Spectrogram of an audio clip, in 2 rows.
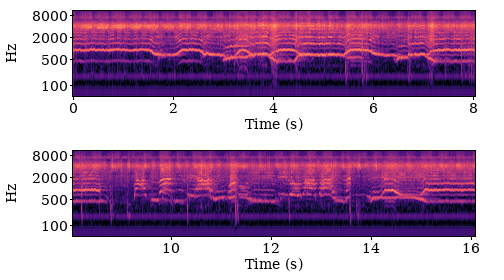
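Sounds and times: polyphonic yodel singing: 0:00.0 - 0:16.0
recording hiss: 0:00.0 - 0:16.0.

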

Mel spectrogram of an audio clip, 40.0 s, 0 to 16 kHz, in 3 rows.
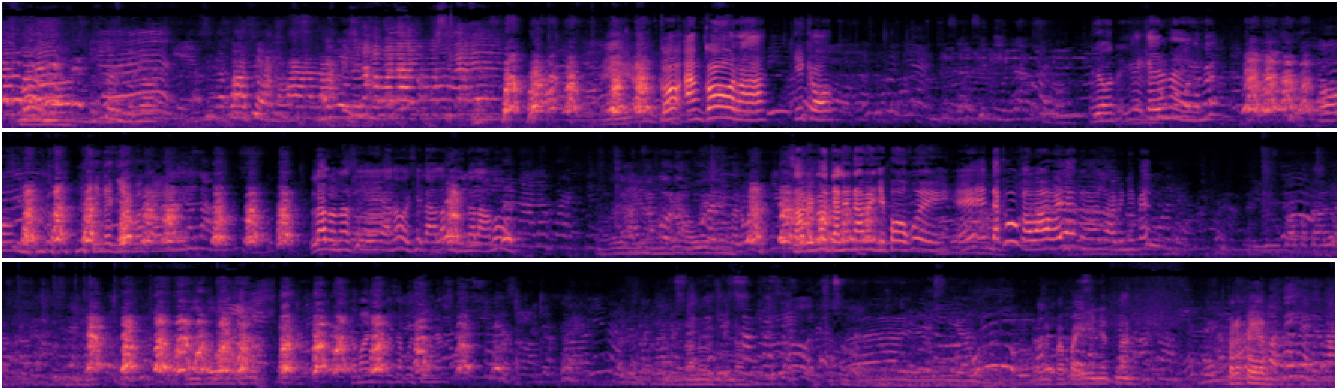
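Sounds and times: people's voices: 0:00.0 - 0:40.0
dog barking: 0:05.0 - 0:06.6, 0:12.3 - 0:16.4, 0:17.7 - 0:18.6, 0:20.7 - 0:21.8, 0:27.5 - 0:31.9.

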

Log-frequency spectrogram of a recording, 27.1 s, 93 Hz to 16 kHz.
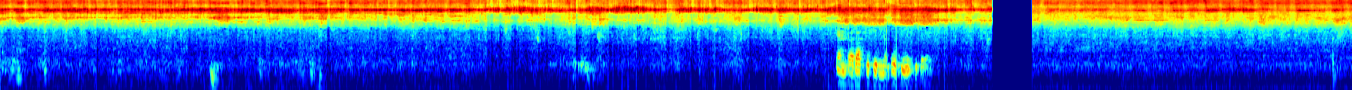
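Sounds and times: tap water running into sink: 0:00.0 - 0:19.8.

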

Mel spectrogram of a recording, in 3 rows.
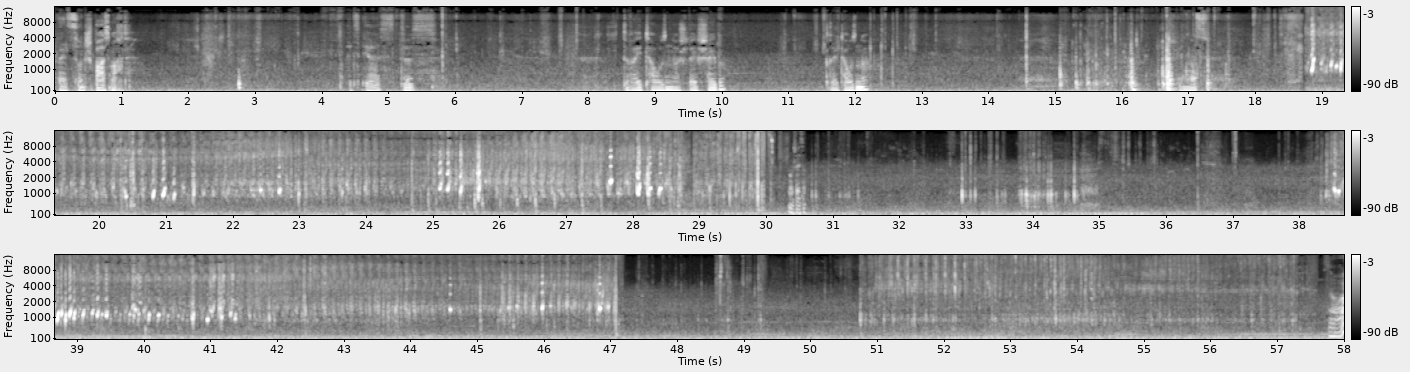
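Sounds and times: sanding pad scrubbing plastic: 0:18.7 - 0:30.1, 0:38.4 - 0:47.1.

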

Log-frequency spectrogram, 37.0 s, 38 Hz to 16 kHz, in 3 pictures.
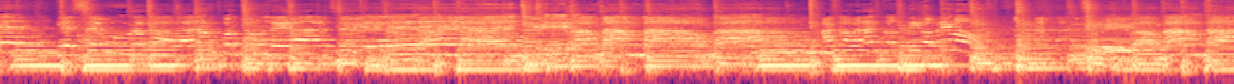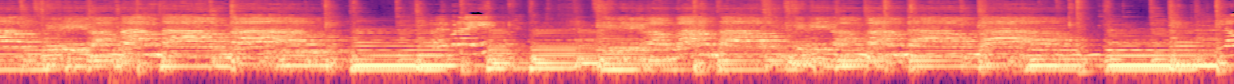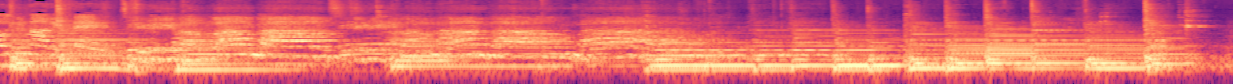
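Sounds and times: women singing together: 0:00.0 - 0:17.5, 0:18.1 - 0:23.5, 0:24.5 - 0:33.1
acoustic guitar: 0:00.0 - 0:37.0.

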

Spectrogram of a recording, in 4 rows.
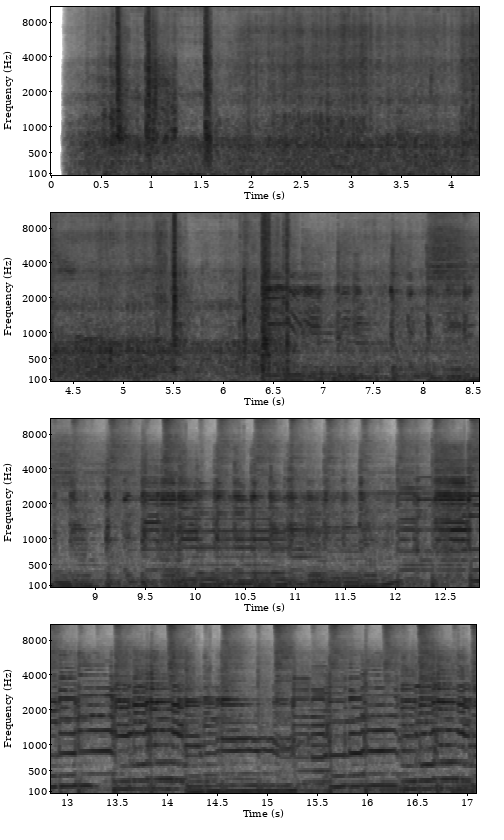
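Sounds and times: skateboard wheels on asphalt: 0:00.1 - 0:08.7
skateboard clacks: 0:00.2 - 0:08.5.

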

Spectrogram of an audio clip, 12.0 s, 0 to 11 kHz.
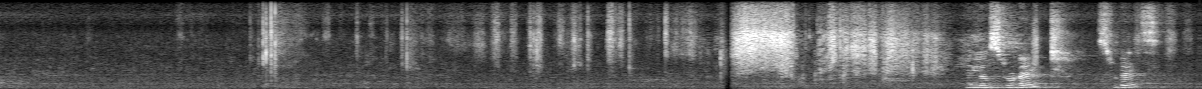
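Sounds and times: steady low hum: 0:00.0 - 0:12.0
scratching on paper: 0:03.2 - 0:09.6.

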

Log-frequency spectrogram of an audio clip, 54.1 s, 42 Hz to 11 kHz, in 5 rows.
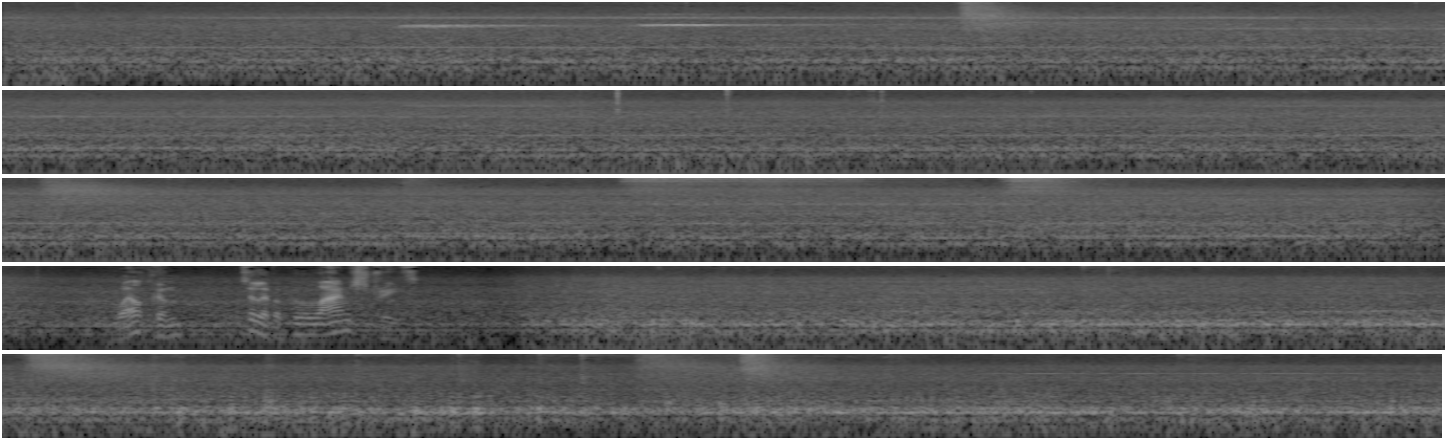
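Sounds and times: train hum: 0:00.0 - 0:54.0.

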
